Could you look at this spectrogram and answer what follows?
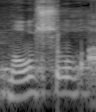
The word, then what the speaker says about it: Mosul: It is pronounced M-O-S-U-A-L, Mosul, Iraq is where you would find it if you're going to look for Nineveh today, okay?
